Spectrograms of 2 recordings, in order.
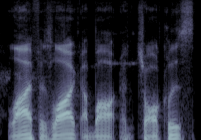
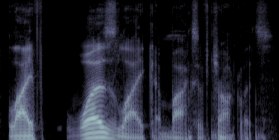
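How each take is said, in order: First: Said in the usual way. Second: Slow, with weight on "was"; stress on was. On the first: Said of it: "is not what Forrest Gump". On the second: Shown as a demonstration. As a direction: lean on "was" in the line. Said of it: "If you listen closely, he says".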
